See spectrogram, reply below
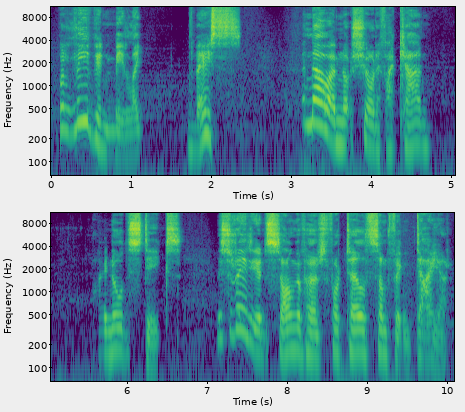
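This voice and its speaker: A man's voice: fairly high pitch, a bit bright, exaggerated voice. A man reading game dialogue aloud on stream, voicing a bitter, weary male dwarf king.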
